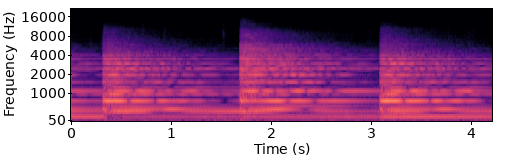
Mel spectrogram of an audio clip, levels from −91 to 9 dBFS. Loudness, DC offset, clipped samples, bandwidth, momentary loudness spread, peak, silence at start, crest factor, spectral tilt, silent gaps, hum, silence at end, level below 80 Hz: -24 LUFS; under 0.1%; under 0.1%; 11 kHz; 10 LU; -8 dBFS; 0 s; 16 dB; -4.5 dB/octave; none; none; 0 s; -52 dBFS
